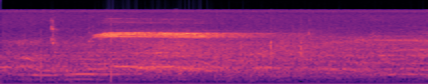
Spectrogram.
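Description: Hall crowd chatter during a handball match, with a referee's whistle blown once: a steady high tone starting about a second in and lasting under two seconds.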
